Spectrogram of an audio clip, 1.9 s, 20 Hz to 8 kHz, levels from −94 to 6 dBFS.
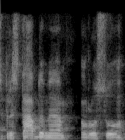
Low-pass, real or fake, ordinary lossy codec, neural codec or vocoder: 7.2 kHz; real; MP3, 64 kbps; none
